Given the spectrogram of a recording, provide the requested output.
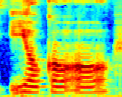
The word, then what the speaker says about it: Yokoo: And so then you say his last name, Yokoo.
